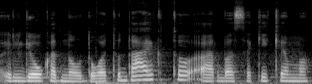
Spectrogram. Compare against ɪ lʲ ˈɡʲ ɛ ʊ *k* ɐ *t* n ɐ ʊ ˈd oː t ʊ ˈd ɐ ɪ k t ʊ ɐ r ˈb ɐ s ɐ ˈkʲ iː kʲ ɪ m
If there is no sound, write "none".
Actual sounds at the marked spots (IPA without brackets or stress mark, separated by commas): k, t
